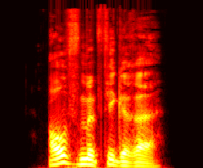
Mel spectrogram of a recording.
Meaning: inflection of aufmüpfig: 1. strong/mixed nominative/accusative feminine singular comparative degree 2. strong nominative/accusative plural comparative degree
- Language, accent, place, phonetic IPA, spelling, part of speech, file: German, Germany, Berlin, [ˈaʊ̯fˌmʏp͡fɪɡəʁə], aufmüpfigere, adjective, De-aufmüpfigere.ogg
